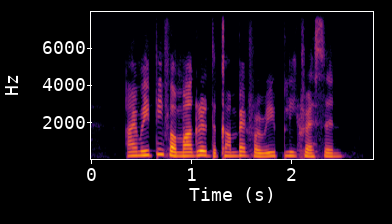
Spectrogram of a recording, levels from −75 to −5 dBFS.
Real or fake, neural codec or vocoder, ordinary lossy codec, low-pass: fake; codec, 16 kHz, 4 kbps, X-Codec, HuBERT features, trained on general audio; none; none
